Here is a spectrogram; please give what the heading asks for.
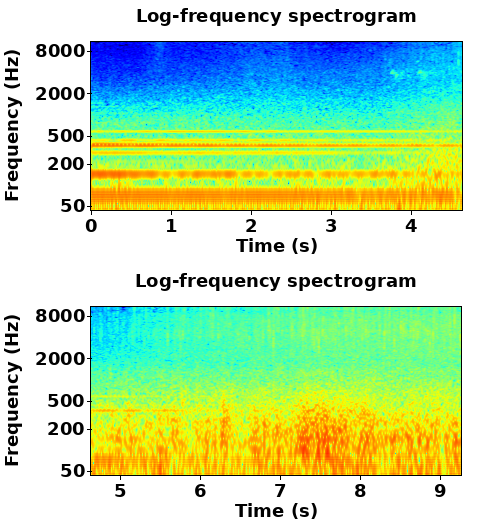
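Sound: thunderstorm with rain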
